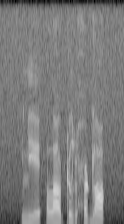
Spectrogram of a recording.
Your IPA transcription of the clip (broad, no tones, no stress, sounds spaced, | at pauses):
lʲ e | lˠ ɑ ʈ o ʎ ħ ø ɖ ɑ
